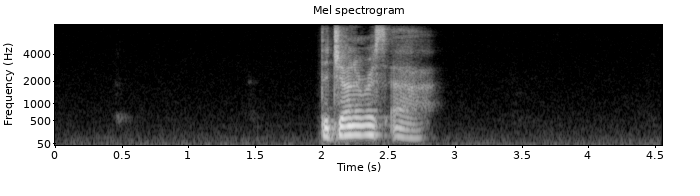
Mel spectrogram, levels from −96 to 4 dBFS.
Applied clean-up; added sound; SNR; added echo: none; none; none; none.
